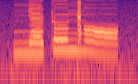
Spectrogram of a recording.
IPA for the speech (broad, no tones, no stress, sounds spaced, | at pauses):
ɲ ɛ ʈ ɵː ŋ͡ǁ ɔː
